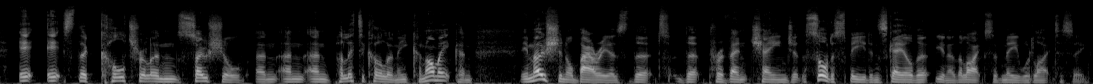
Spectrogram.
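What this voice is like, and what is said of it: English Midlands (Derby) accent. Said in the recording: “Derby, but Nottingham? ... I spotted the accent.”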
